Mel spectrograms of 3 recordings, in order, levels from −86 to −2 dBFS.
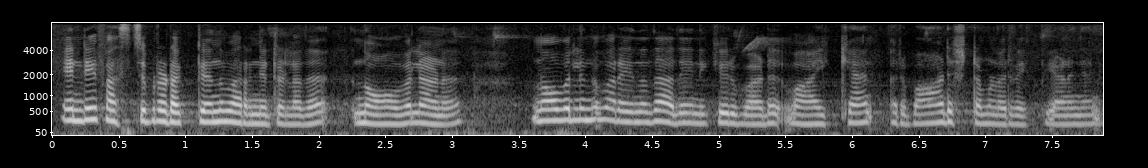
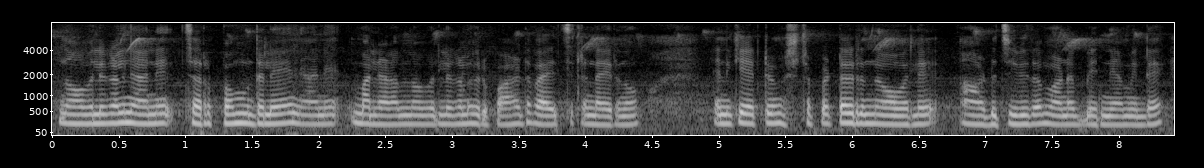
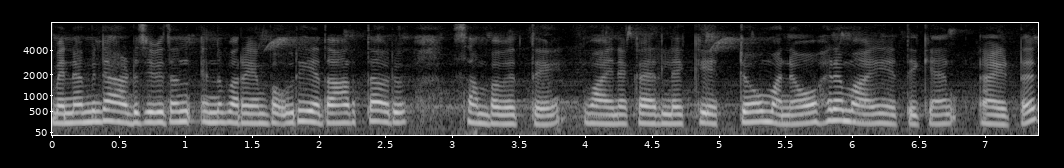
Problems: background sounds at intervals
